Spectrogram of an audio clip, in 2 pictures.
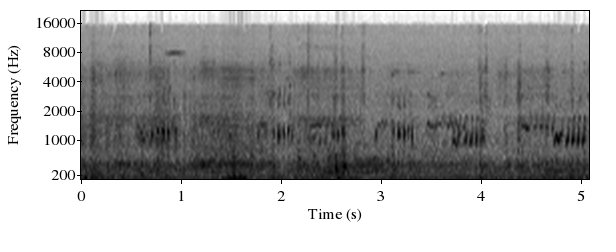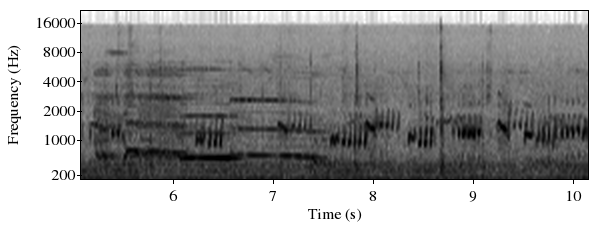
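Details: Four young farm turkeys, a few months old, three blue slate and one white, believed two males and two females, call as they are let out into their outside pen. Short, bright peeping notes come in quick bursts over rustling and low background noise.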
